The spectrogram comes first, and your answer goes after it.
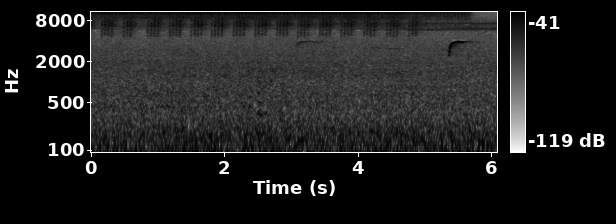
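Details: Crickets on a quiet tropical afternoon: a soft, high, pulsed trill repeating steadily and evenly, with a brief whistled bird note near the end and a hushed background.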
